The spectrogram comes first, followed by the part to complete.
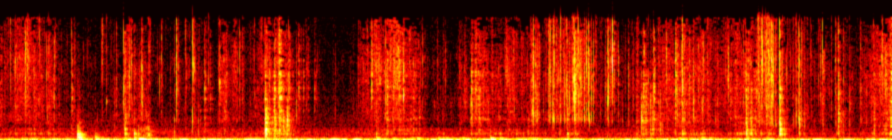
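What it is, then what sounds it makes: Dry, brittle soap flakes being crushed. Fingers with glittery nails pick up thin, brittle purple and black dry soap shavings from a pile and crush them between the fingertips. The result is a steady stream of fine, dry crackling and sharp little crunches with bright, brief snaps over a low background rumble.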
